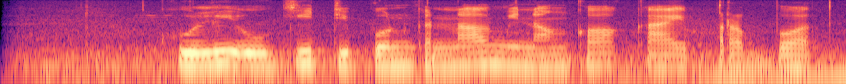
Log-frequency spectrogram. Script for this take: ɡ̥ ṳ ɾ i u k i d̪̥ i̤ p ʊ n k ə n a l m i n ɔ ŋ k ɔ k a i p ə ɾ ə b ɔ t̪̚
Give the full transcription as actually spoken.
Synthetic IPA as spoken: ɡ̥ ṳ l i u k i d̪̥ i̤ p ʊ n k ə n a l m i n ɔ ŋ k ɔ k a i p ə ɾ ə b ɔ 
